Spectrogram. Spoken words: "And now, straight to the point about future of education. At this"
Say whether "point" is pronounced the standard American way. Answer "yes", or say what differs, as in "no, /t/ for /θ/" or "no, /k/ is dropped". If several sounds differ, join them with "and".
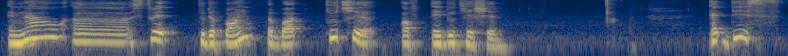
yes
